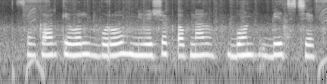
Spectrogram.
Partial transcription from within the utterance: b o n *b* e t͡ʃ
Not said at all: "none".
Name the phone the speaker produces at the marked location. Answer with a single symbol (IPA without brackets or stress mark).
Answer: b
